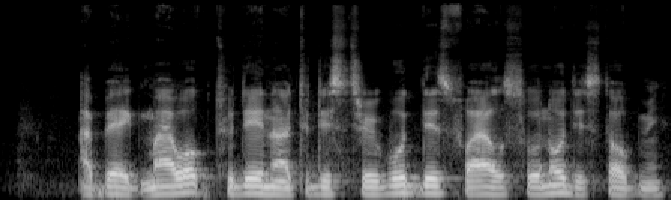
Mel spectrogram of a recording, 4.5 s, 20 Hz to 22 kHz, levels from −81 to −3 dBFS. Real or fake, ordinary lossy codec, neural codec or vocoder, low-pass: fake; none; vocoder, 48 kHz, 128 mel bands, Vocos; none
